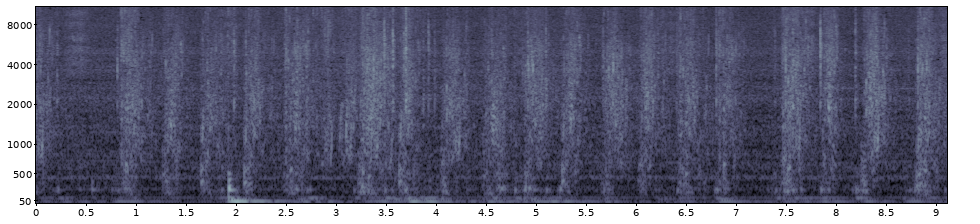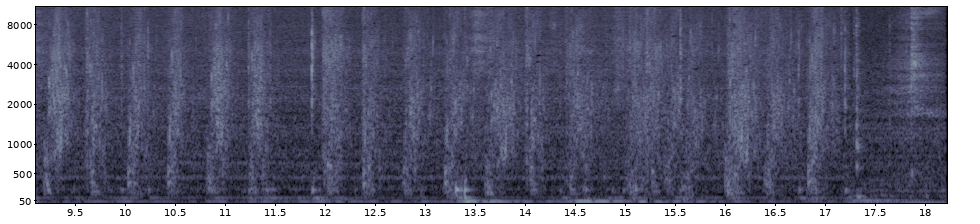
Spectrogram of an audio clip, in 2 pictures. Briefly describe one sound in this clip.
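Boat paddles splash rhythmically through water.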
